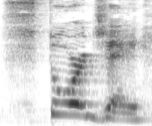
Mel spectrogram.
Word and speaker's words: storge: Then there's the storge love, storge, and that's spelled S-T-O-R-G-E.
